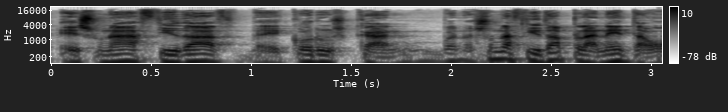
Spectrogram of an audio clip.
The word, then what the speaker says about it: Coruscant: Se ve Coruscant, aunque bueno, aquí en inglés lo llaman Coruscant. ¿Cómo lo tengo que pronunciar Coruscant. yo esto? – Coruscant, vale, pues vemos una Coruscant súper gris.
